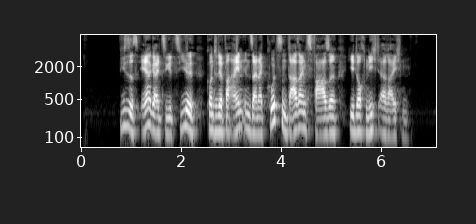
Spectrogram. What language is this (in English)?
German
